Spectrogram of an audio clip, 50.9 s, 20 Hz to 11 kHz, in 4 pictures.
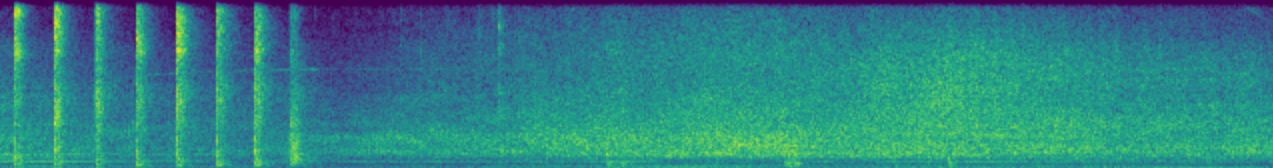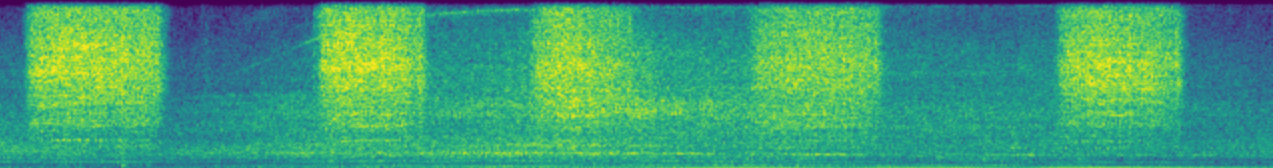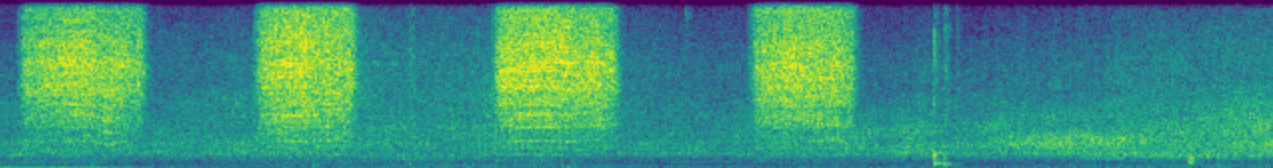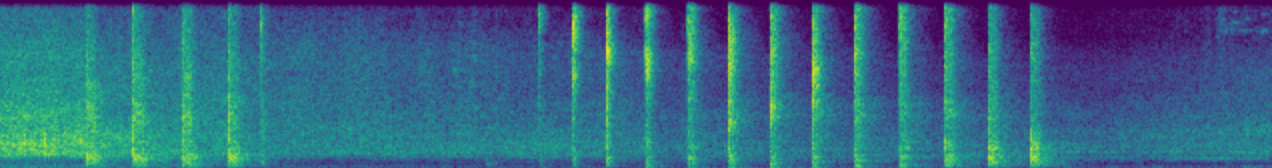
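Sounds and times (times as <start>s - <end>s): hissing air bursts: 13.0s - 14.5s, 15.8s - 17.2s, 18.0s - 19.2s, 20.2s - 21.7s, 23.2s - 24.7s, 25.6s - 27.0s, 27.9s - 29.2s, 30.3s - 31.7s, 32.9s - 34.2s
low engine-like hum: 13.8s - 33.1s.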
